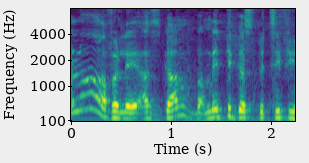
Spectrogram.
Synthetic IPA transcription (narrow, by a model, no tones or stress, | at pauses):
loavaleazɡambamet̪iɡaspet͡sifi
